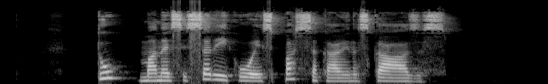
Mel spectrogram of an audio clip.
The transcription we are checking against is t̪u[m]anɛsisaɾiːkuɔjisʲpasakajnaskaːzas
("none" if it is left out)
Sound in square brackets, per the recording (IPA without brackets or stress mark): m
